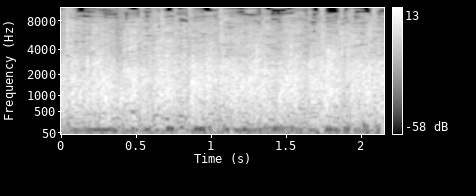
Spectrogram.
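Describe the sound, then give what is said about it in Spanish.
Applause fills the whole stretch as a dense, steady wash of many hands clapping, loud and even, with faint cheering voices mixed in. “¡Ah, venga! ¡Aplauso, por favor!”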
